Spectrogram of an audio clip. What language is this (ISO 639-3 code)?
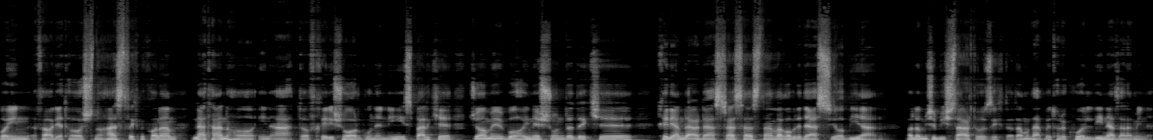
fas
